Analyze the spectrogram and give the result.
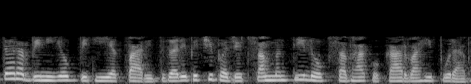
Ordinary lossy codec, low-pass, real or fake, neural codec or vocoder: none; 3.6 kHz; real; none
